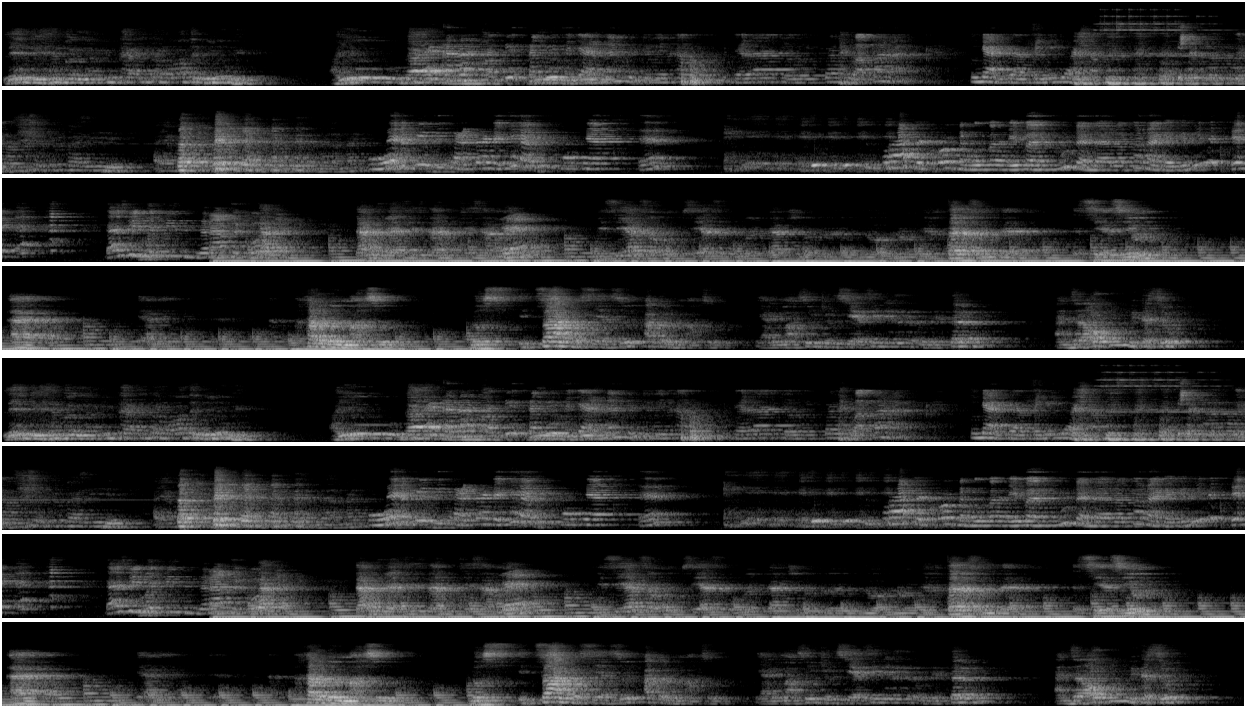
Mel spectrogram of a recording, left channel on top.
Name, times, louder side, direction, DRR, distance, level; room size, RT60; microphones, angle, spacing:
voice 1, 0.0-2.4 3.3-4.9 5.3-6.0 8.4-8.5 10.7-11.9 12.3-12.7 13.4-13.5 14.2-15.4 26.2-26.4 27.4-27.5 28.4-30.0 30.8-35.2 35.6-36.4 37.3-37.9 38.6-39.0 39.4-39.5 39.9-41.2 41.9-44.5 44.8-47.1 47.8-49.0, right 1 dB, 50° right, -9 dB, 0.6 m, -30 dB
voice 2, 4.2-9.1 9.7-11.0 16.1-19.1 20.5-25.4 25.9-27.7 28.6-28.7 29.2-29.3 29.8-30.2, left 1 dB, ahead, -4 dB, 0.3 m, -32 dB
sound 1, 10.9-13.3, left 1 dB, 80° left, 1.0 m, -42 dB
voice 3, 12.0-13.6 13.9-16.0 16.6-17.0 17.5-17.8 19.6-21.9, right 1 dB, 90° right, -5 dB, 0.7 m, -43 dB
sound 2, 26.9-42.2, equal, 50° left, 0.6 m, -31 dB
2.4 x 2.0 x 2.8 m, 1.0 s
head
